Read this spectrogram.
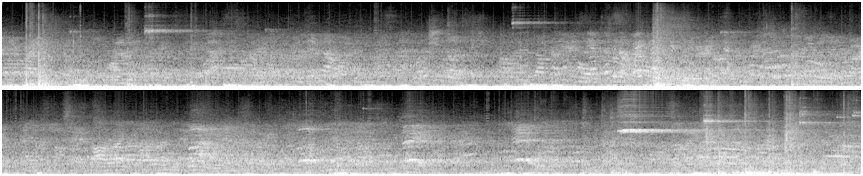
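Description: Young players call out and shout in a large echoing hall.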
